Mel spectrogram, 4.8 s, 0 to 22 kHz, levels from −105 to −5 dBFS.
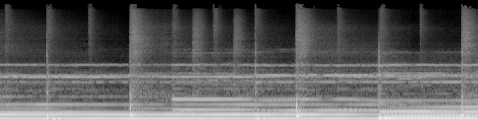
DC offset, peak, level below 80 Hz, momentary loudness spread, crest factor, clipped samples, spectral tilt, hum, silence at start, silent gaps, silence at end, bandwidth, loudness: under 0.1%; -8 dBFS; -22 dBFS; 4 LU; 12 dB; under 0.1%; -8.5 dB/octave; none; 0 s; none; 0 s; 10.5 kHz; -22 LUFS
